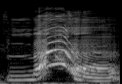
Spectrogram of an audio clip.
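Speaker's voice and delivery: surprised. Acted. Mock scandalised at guest.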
